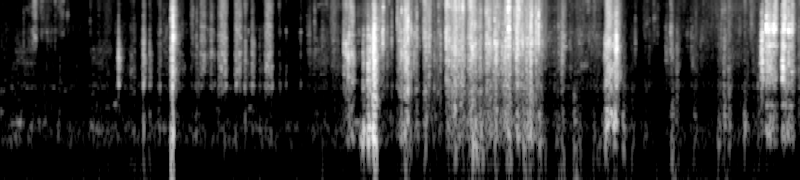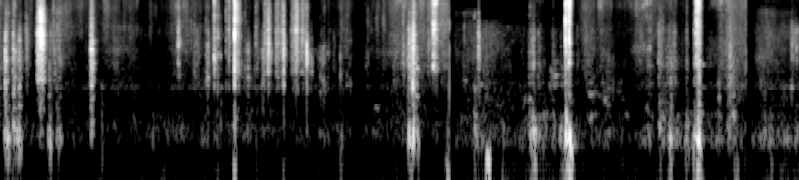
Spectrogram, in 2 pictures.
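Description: Faint handling sounds of small plastic parts: a clear plastic parts bag crinkling in two short stretches, and scattered light clicks and taps as plastic trim pieces are handled and set down on a metal work platform.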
